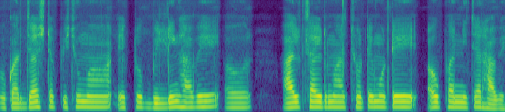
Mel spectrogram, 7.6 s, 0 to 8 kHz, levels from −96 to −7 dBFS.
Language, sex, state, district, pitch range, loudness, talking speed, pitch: Chhattisgarhi, male, Chhattisgarh, Rajnandgaon, 135-145 Hz, -20 LUFS, 125 wpm, 145 Hz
